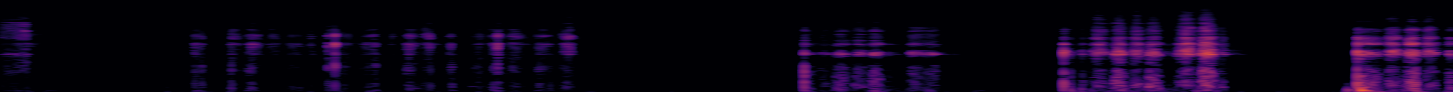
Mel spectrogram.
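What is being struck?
Small empty wooden bowl.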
